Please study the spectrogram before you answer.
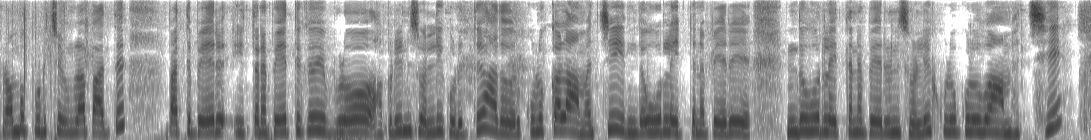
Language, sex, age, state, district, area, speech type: Tamil, female, 18-30, Tamil Nadu, Namakkal, rural, spontaneous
